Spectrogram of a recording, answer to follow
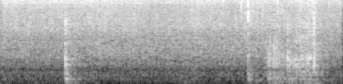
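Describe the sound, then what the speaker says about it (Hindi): Chili pepper chicken manchurian sautéing in a pan, with a soft steady sizzle, a couple of clinks from stirring and a brief louder burst of frying near the end. "इसको बस थोड़ी देर तक हमने सोटे करना है, मिक्स करना है"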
